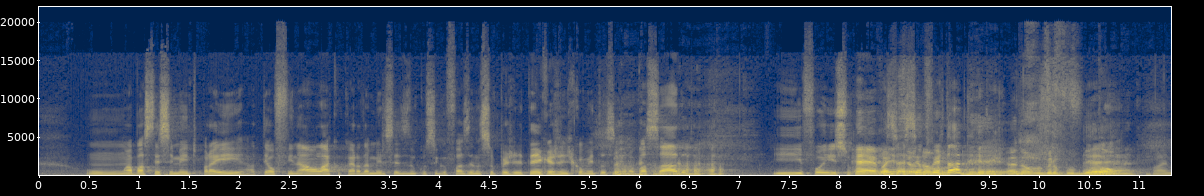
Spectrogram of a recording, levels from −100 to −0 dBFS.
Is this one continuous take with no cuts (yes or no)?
no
